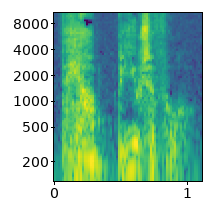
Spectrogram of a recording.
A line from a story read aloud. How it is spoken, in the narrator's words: whispered Memnon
